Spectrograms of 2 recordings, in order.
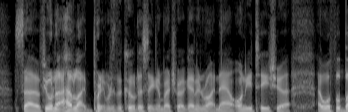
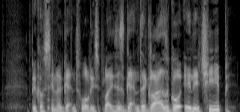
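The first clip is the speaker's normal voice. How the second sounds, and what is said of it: Bad mixed Geordie-Scottish-Welsh accent. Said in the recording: “the worst accent I've ever heard ... a cross between Geordie, Scottish, and maybe a bit of Welsh thrown in there as well”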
